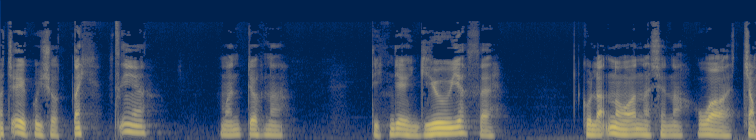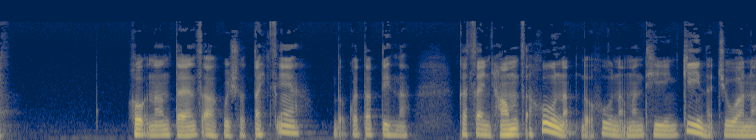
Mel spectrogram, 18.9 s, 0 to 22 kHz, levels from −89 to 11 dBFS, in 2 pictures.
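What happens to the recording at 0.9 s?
At 0.9 s the speech sounds watery and swirly, with a metallic, chirping edge on s sounds, and there is no content above 12.5 kHz. This persists through the whole clip rather than being a brief event. The likely cause is MP3 compression at a low bitrate, about what 48 kbps would give. Short of bits, the encoder cuts the treble at a fixed point and drops weak frequency lines that flicker on and off from frame to frame, which produces the swirling.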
